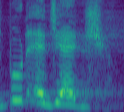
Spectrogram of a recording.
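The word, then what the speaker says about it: Buttigieg: I think it was boot edge edge boot edge edge they said think of it as boot and then edge edge because nobody can pronounce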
